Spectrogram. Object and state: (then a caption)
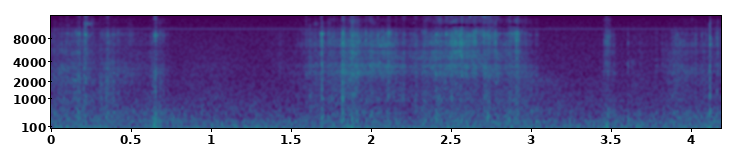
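Handful of metal coins. A handful of mixed solid metal coins, silver-coloured and copper, is gripped in a fist and shaken, then dropped onto a fabric bedsheet and spread around by fingertips. Bright metallic clinks and jingles come in scattered bursts, with a denser, rustling cluster of chinks in the middle and softer scrapes and taps toward the end.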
